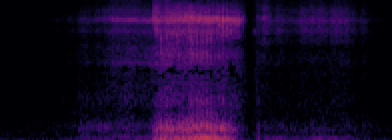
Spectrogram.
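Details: Snoring in a sleeping dog: a single rough, snorting breath.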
